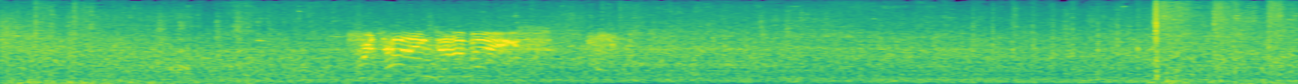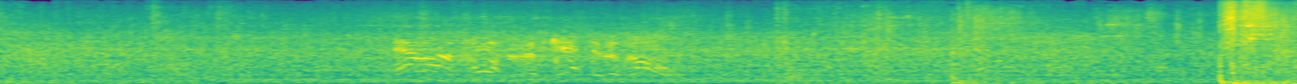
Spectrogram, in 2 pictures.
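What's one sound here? A tank engine rumbles steadily and deeply.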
